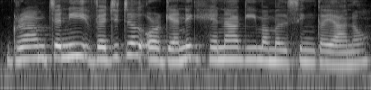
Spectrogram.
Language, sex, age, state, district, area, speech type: Manipuri, female, 30-45, Manipur, Imphal West, urban, read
